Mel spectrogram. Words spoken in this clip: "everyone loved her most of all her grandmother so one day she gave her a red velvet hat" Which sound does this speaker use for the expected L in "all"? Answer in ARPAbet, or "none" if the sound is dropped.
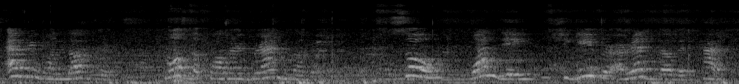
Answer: N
